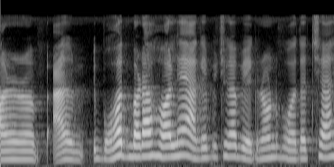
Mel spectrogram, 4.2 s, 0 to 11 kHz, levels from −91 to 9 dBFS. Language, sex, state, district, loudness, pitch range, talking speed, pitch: Hindi, female, Bihar, Patna, -18 LUFS, 175-220 Hz, 185 wpm, 195 Hz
